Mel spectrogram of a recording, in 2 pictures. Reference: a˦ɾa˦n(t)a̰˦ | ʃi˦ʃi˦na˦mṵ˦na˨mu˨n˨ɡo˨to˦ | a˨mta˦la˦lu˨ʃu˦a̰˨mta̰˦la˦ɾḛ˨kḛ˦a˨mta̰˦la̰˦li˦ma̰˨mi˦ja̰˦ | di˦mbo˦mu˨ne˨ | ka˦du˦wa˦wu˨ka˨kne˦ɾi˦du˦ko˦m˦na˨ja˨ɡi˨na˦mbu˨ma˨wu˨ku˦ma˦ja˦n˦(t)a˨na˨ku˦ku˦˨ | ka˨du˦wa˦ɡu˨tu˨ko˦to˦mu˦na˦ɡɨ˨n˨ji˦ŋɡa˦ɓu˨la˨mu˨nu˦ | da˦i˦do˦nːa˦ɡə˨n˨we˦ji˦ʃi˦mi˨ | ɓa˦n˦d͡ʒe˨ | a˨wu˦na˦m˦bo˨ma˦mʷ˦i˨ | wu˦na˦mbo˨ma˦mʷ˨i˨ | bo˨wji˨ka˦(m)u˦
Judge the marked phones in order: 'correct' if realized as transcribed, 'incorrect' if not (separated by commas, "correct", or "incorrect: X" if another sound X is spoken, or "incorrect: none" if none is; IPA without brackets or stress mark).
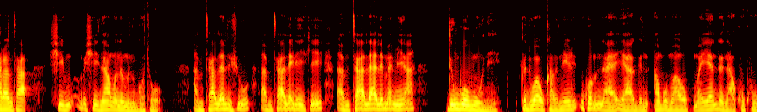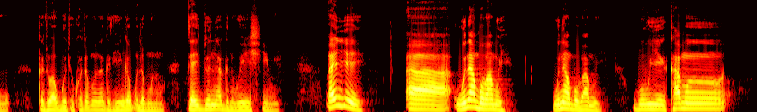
correct, incorrect: d, correct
